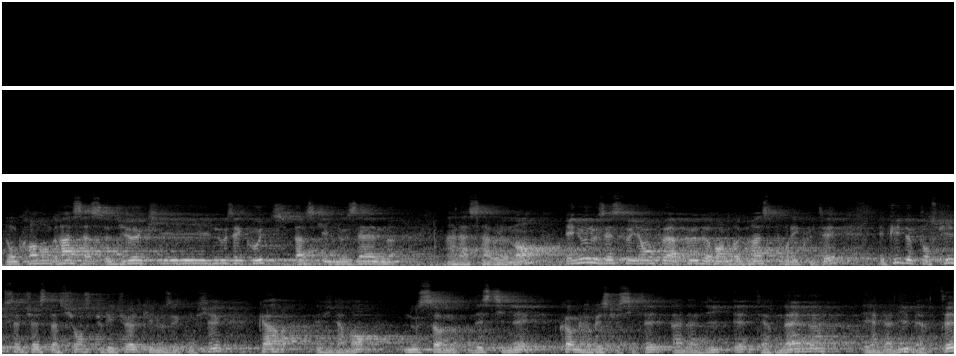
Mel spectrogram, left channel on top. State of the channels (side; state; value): left; silent; digital silence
